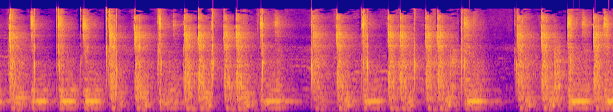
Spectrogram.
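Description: Loud electronic dance music from a club DJ set, chopped into a fast, stuttering run of short repeated notes and sharp stabs.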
